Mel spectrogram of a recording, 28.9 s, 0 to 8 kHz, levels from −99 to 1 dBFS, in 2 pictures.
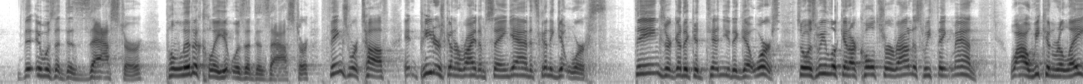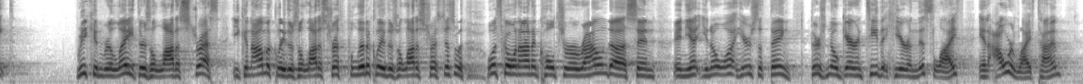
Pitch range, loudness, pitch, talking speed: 195-235 Hz, -20 LUFS, 215 Hz, 205 wpm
